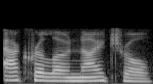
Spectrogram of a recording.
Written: acrylonitrile

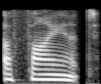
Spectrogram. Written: affiant

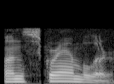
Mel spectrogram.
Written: unscrambler

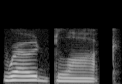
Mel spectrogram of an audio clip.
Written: roadblock

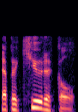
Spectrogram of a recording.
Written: epicuticle

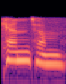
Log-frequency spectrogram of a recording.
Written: centum

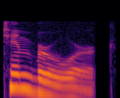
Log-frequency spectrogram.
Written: timberwork

